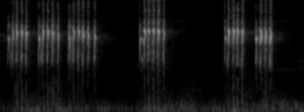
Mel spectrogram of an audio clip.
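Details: Javan tesia in full song, sharp high buzzy trills delivered in quick clusters of bursts separated by brief pauses, in a quiet setting.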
